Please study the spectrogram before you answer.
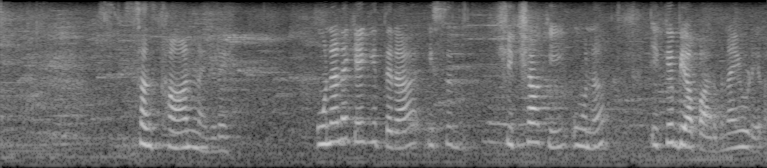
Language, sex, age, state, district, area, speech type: Dogri, female, 30-45, Jammu and Kashmir, Jammu, urban, spontaneous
